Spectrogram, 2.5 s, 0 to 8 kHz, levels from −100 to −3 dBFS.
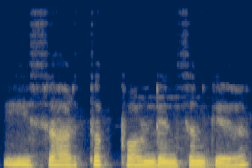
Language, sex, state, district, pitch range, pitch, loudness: Hindi, female, Bihar, Muzaffarpur, 165-180 Hz, 175 Hz, -19 LUFS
